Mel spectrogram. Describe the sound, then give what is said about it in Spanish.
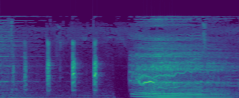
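A bird clucks in a quick, steady series of about half a dozen sharp calls. After a brief pause, a loud, rumbling roar-like sound takes over. “El pájaro observa espantado.”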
